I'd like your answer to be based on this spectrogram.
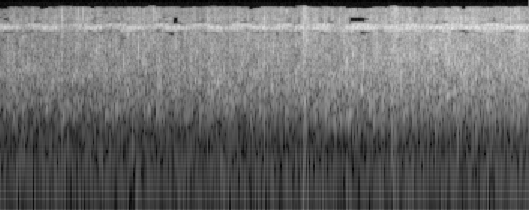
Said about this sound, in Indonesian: Jalannya sangat sepi ketika itu. Hanya terdengar saja air mengalir dari sungai itu.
